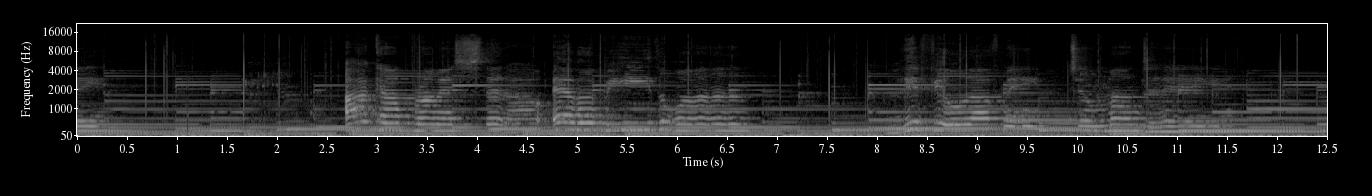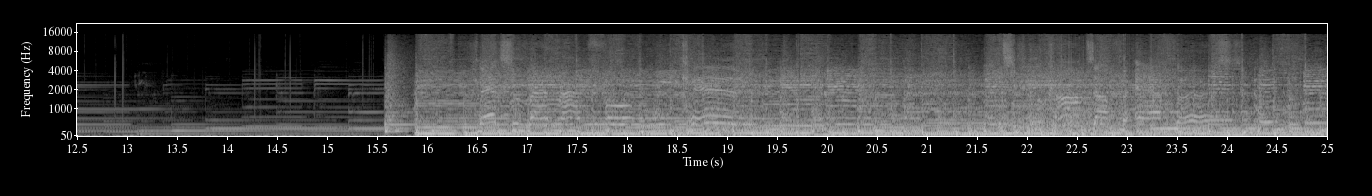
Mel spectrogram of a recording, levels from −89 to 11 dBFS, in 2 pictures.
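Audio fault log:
1.10 s and 19.72 s, block of digital silence: each time a sharp tick sounds as the audio drops out for about 10 ms and returns. A short block of samples went to zero with no fade, so the abrupt edges click. The likely cause is an output buffer not filled in time.
21.66–23.55 s, block size mismatch (truncated): a steady 50 Hz buzz sits under the sound, which hurries along about 1.16 times faster while keeping its timbre. The writing stage produces longer blocks, which fits 1024 samples, than the next stage reads, so each block's tail is discarded.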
